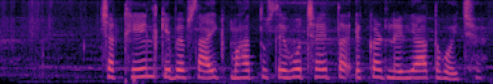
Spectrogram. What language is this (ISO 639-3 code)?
mai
